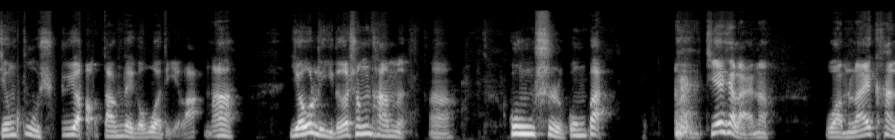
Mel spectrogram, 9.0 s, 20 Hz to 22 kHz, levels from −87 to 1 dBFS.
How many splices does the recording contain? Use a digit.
2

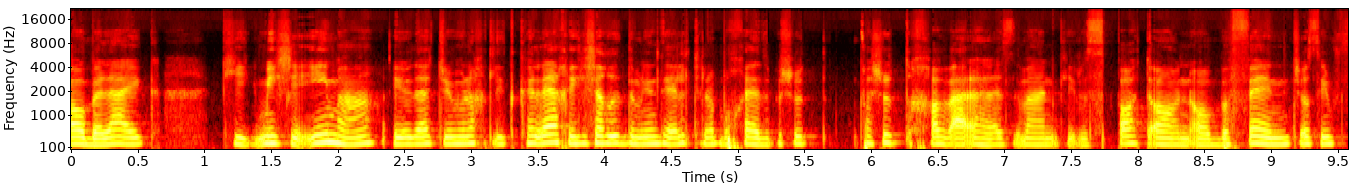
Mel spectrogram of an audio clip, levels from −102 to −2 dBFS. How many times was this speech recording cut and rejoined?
1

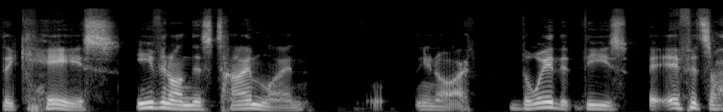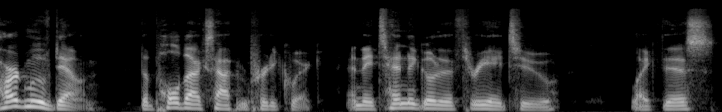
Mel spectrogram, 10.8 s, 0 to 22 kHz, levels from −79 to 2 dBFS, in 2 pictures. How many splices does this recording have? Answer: 4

